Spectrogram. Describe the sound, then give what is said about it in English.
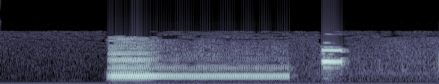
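Telephone tones from a voice-dialing call to an extension: a steady tone lasting about a second, then a short higher beep, heard alone with no talk. “so let's call up now. Let's use this voice dialing.”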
